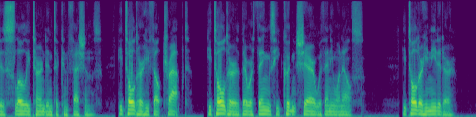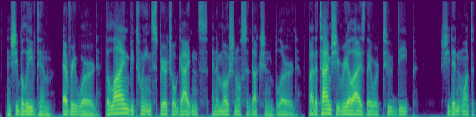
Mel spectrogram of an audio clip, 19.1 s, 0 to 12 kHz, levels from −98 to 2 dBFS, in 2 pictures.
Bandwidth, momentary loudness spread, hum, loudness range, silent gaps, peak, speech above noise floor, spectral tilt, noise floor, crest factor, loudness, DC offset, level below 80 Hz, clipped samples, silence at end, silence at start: 12 kHz; 15 LU; none; 3 LU; 2.31-2.36 s, 4.07-4.14 s, 7.99-8.05 s, 9.56-9.63 s, 11.56-11.61 s, 15.63-15.68 s; -6 dBFS; 36 dB; -6 dB/octave; -59 dBFS; 18 dB; -24 LUFS; under 0.1%; -42 dBFS; under 0.1%; 0.05 s; 0 s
